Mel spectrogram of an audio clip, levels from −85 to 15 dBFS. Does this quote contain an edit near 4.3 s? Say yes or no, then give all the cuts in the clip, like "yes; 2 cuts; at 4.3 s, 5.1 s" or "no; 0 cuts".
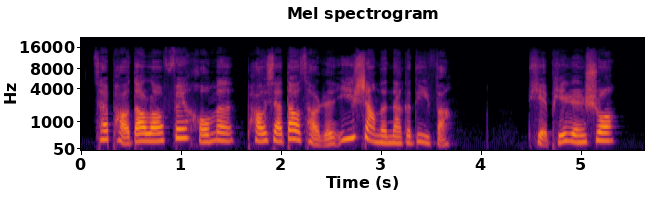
yes; 1 cut; at 4.3 s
